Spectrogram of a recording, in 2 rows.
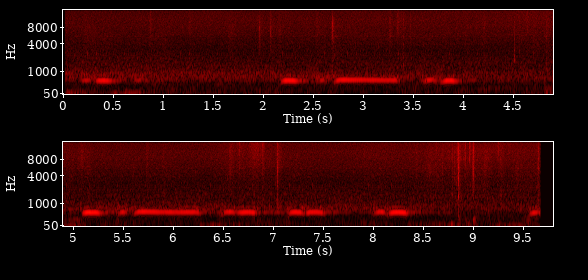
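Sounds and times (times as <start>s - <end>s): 
birds: 1.9s - 9.7s.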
